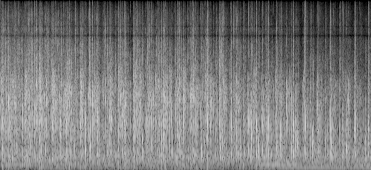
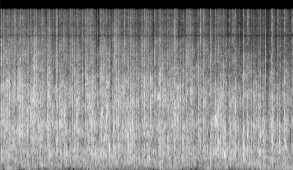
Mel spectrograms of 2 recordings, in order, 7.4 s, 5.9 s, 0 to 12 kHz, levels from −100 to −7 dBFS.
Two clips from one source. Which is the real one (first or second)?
first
